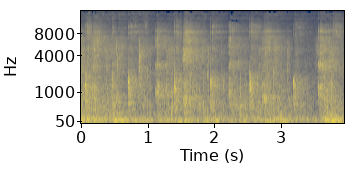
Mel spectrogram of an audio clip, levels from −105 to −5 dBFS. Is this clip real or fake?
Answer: real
